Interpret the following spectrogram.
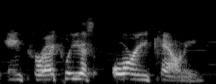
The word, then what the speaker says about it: Horry: you're saying incorrectly is Horry County. Horry County. Yeah. Well, that's been my constant kryptonite, saying names correctly. It's Horry County. The H is silent, and her name is Mica Francis.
